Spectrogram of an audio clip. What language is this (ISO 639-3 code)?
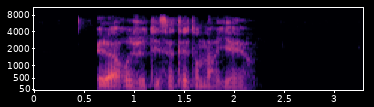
fra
